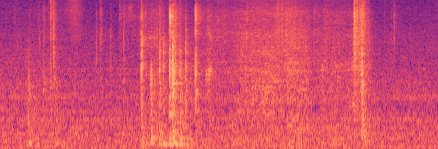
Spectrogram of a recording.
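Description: Countertop oven being loaded: clicks and clatter as the oven's tray and parchment paper are handled, a cluster about a second and a half in, a soft sliding sound after it, and a sharp click near the end.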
